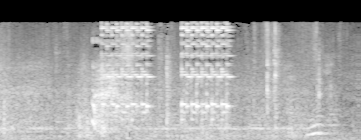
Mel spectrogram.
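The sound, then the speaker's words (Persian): Telephone ringing in two electronic bursts, each a high, bright harmonic trill separated by a short gap, then quieter sounds afterward. “بابا پشت تلفن جواب بده”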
